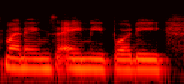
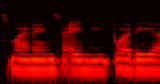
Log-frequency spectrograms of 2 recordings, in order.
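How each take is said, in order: First: Speaking up; projecting the name; louder. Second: Very soft introduction; faint, barely audible name; quiet voice. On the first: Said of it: "I'll try and shout". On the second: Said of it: "You're really quiet". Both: Real, not acted.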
